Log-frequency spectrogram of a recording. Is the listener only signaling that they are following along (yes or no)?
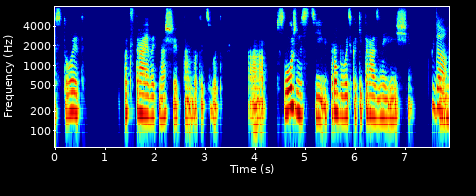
no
